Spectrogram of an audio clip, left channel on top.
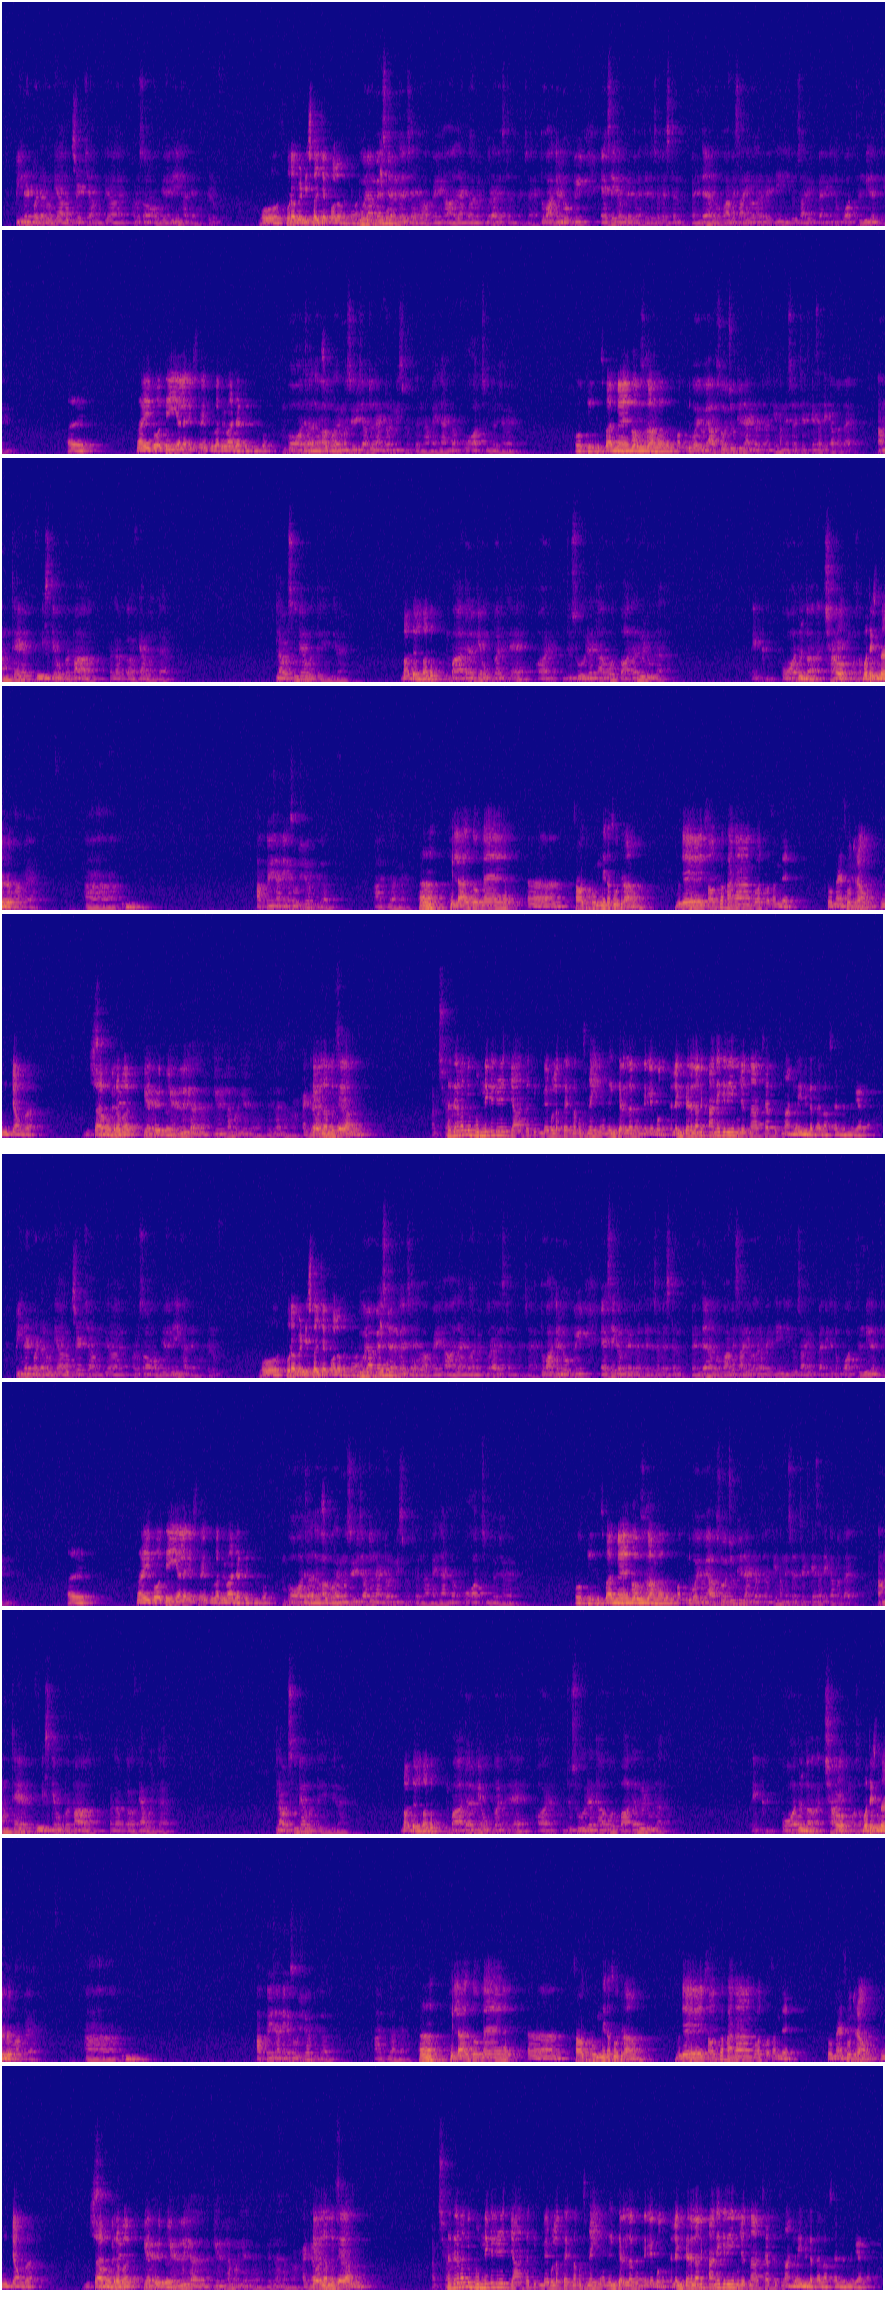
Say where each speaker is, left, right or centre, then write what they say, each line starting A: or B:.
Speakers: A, on the right (about 40°); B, in the centre.
A: पीनट बटर हो गया
B: अच्छा
A: ब्रेड जाम हो गया क्रोसॉन हो गया यही खाते हैं वहाँ पे लोग
B: वो पूरा ब्रिटिश कल्चर फॉलो करते हैं वहाँ
A: पूरा
B: पे लोग
A: वेस्टर्न
B: ये बोलना
A: कल्चर
B: चाह
A: है
B: रहे
A: वहाँ
B: हो
A: पे हाँ लैंडोर में पूरा वेस्टर्न कल्चर है तो वहाँ के लोग भी ऐसे ही कपड़े पहनते हैं जैसे वेस्टर्न पहनते हैं ना लोग वहाँ पे साड़ी वगैरह पहनते ही नहीं है, क्योंकि साड़ी में पहनेंगे तो बहुत ठंडी लगती है
B: अरे भाई बहुत ही अलग एक्सपीरियंस होगा फिर वहां जाके तुमको
A: बहुत ज्यादा
B: ऐसा मैं सोच
A: आप
B: रहा
A: अगर
B: हूँ
A: मसूरी जाओ तो लैंडोर मिस मत करना भाई लैंडोर बहुत सुंदर जगह है
B: ओके इस बार मैं जरूर
A: आप आप
B: जाऊंगा अगर मैं मसूरी
A: वो
B: जाता
A: वो-
B: हूँ
A: आप सोचो कि लैंडोर जाके हमने सनसेट कैसा देखा पता है हम थे
B: हम्म,
A: इसके ऊपर पा मतलब अ, क्या बोलते हैं क्लाउड्स को क्या बोलते हैं हिंदी में
B: बादल बादल
A: बादल के ऊपर थे और जो सूर्य था वो बादल में डूब रहा था एक बहुत
B: हम्म
A: अता- अच्छा
B: ओ
A: एक मौसम
B: बहुत
A: बन
B: ही सुंदर
A: गया था वहां पे हाँ हाँ
B: हम्म,
A: आप कहीं जाने का सोच रहे हो अभी फिलहाल हाल फिलहाल में
B: हाँ फिलहाल तो मैं अ, साउथ घूमने का सोच रहा हूँ मुझे
A: हम्म
B: साउथ का खाना बहुत पसंद है तो मैं सोच
A: हम्म
B: रहा हूँ कहीं जाऊंगा शायद
A: साउथ
B: हैदराबाद
A: में फिर के,
B: या फिर
A: केरला ही आ जाना केरला बढ़िया जगह है केरला जाना हैदराबाद
B: केरला
A: में
B: में
A: कुछ
B: गया
A: रख
B: हूँ
A: अच्छा
B: हैदराबाद में घूमने के लिए जहाँ तक मेरे को लगता है इतना कुछ नहीं है लेकिन केरला घूमने के लिए बहुत अच्छा है लेकिन केरला में खाने के लिए मुझे इतना अच्छा कुछ ना, नहीं मिला था लास्ट टाइम जब मैं गया था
